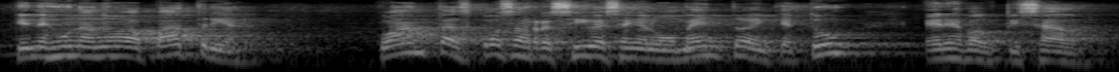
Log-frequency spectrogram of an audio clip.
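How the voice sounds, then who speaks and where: A man's voice: a little high, normal speed, a little mellow. A man preaching a sermon to his congregation, often asking them questions and acting out dialogues. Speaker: pastor. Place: church hall. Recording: echoey church hall, faint hiss.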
